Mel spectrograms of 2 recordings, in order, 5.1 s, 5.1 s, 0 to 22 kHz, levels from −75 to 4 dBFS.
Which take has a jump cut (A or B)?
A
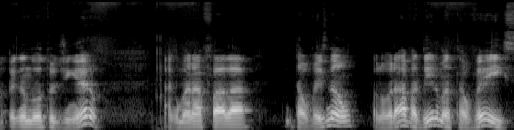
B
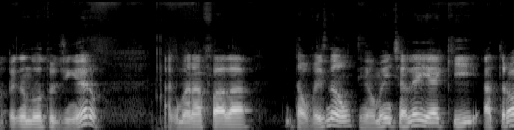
B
